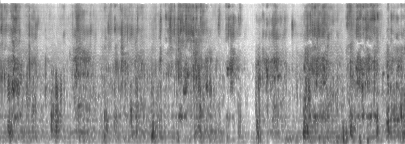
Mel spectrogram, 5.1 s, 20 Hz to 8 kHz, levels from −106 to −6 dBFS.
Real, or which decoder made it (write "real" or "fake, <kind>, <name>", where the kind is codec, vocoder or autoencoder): fake, vocoder, BigVGAN v2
